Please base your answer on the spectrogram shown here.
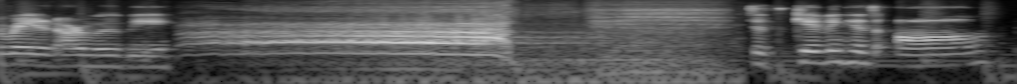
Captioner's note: Wolverine screams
